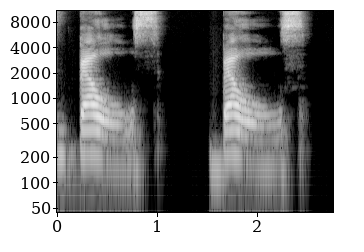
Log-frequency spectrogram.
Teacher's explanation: bells sounds like a z at the end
